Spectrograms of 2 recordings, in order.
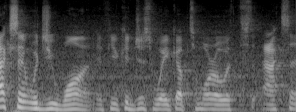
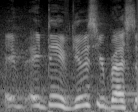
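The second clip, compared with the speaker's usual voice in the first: normal talking voice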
